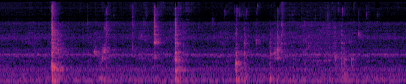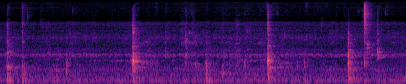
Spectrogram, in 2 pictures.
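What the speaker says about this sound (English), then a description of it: "I'm going to stir with this ladle" A ladle stirring bouillon broth in a pot, with quiet, irregular clinks and taps against the metal scattered over a faint background, no talking.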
